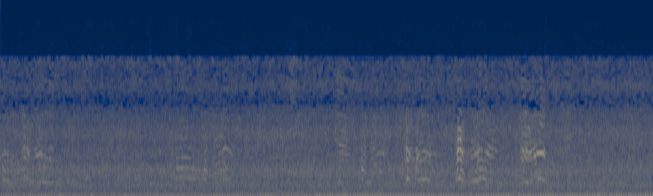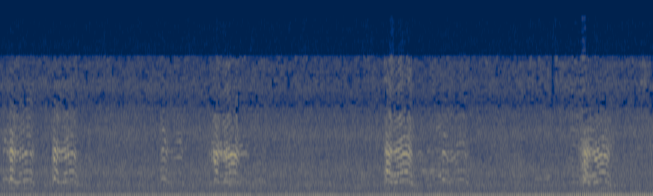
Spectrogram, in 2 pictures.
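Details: Several gulls calling while being fed: many short, nasal, chevron-shaped cries repeated in quick clusters, growing denser toward the end, over a constant low rumble and drone.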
